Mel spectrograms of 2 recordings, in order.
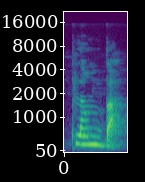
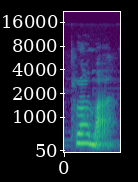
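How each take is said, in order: First: The b sound is pronounced. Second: The b sound is silent. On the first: The speaker calls it wrong. "So it's not plumber" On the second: The speaker calls it right. "the B is silent when it comes after the letter M"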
